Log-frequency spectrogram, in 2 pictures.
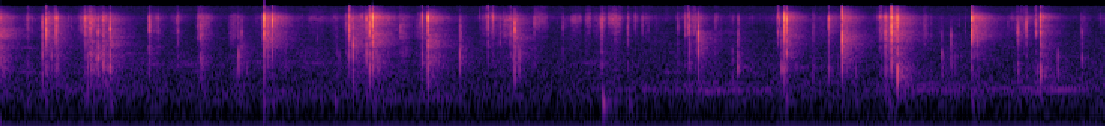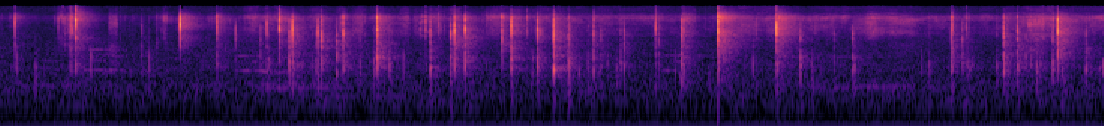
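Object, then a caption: Plastic chocolate bar wrapper. A sealed, full Alpino chocolate bar in a glossy plastic wrapper is pressed by a hand while fingertips crinkle the wrapper. The result is a dense run of quick, sharp, bright crackles and rustles with almost no low end. Each snap dies away almost instantly.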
